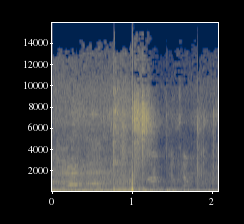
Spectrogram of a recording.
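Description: A bat strikes a baseball with a sharp crack.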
